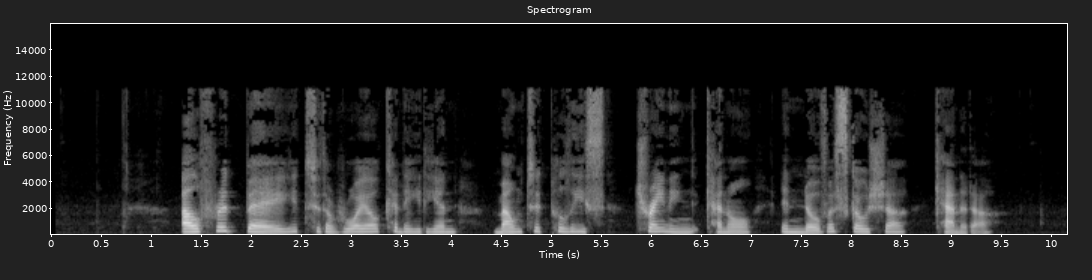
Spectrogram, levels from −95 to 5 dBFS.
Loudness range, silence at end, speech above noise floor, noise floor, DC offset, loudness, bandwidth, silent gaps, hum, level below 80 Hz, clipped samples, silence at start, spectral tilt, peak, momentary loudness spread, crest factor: 5 LU; 0.8 s; 47 dB; -71 dBFS; under 0.1%; -24 LUFS; 11.5 kHz; none; 60 Hz at -70 dBFS; -72 dBFS; under 0.1%; 1.3 s; -4 dB/octave; 0 dBFS; 14 LU; 24 dB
